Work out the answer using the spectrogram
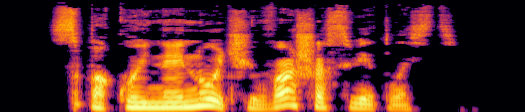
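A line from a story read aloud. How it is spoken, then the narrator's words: Soft sigh. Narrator (Russian): Гелла тихонько вздохнула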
